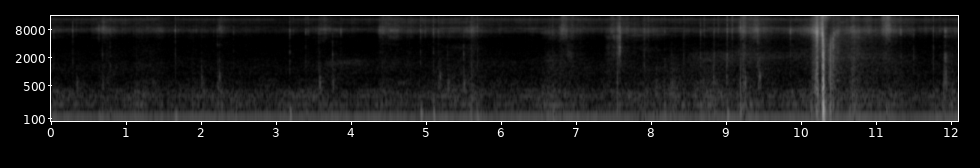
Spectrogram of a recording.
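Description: Wooden blocks are set down with soft, quick knocks.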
